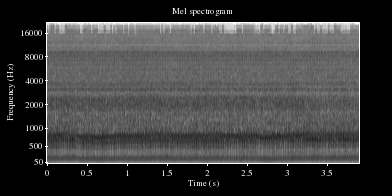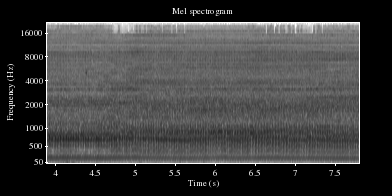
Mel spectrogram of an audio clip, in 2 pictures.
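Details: Scrap Thunder Tiger .28 Pro nitro RC engine, no clutch or bell, only flywheel, unloaded: high, slightly thin and strained scream; owner thinks it sounds a little lean and turns the main needle out to richen a tad.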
